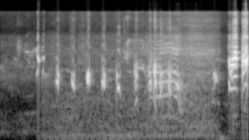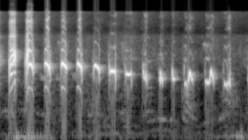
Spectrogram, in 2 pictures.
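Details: Green leafbird singing vigorously to provoke a young spotted leafbird: about four notes a second, repeated ringing whistles gradually dropping in pitch after a brief rough, harsh burst.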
